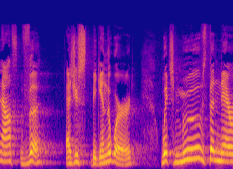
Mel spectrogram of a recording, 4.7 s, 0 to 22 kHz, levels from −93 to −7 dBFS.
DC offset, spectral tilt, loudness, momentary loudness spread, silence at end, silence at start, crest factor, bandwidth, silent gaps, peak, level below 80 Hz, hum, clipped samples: under 0.1%; -5 dB/octave; -22 LUFS; 7 LU; 0 s; 0 s; 18 dB; 12.5 kHz; none; -4 dBFS; -68 dBFS; none; under 0.1%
